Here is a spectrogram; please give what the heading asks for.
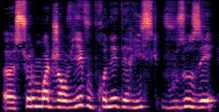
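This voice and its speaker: A woman giving a tarot reading in a casual, hesitant way, stammering and filling pauses as she talks. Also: a little high, steady tone, dark tone, breathy edge. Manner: hesitant, stammering, many fillers. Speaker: tarot card reader.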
